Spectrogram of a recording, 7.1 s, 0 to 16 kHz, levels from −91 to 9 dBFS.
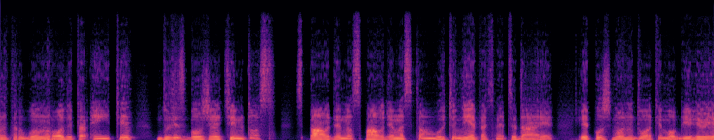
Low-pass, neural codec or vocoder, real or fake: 14.4 kHz; codec, 44.1 kHz, 0.9 kbps, DAC; fake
